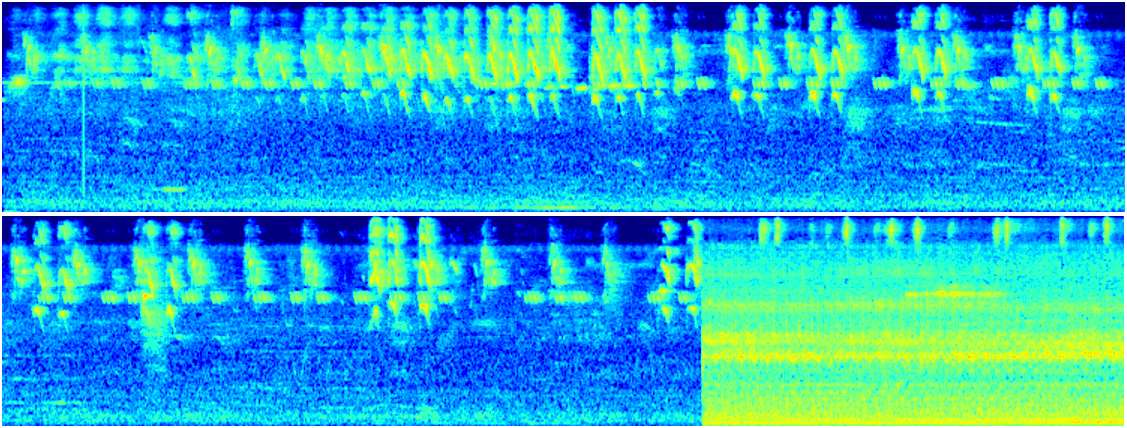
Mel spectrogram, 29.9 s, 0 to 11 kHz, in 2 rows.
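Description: Small birds chirping and twittering in quick, overlapping calls. About 24 seconds in, a steady truck-engine idling sound starts abruptly and carries on, with faint chirps still above it.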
